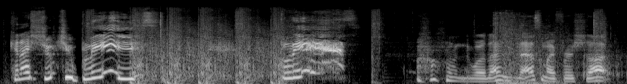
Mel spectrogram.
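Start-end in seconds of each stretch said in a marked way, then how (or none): 0.1-3.0 pleading high and loud. Real, not acted. Gamer begging an enemy to let him shoot. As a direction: beg the target in a squeaky voice.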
